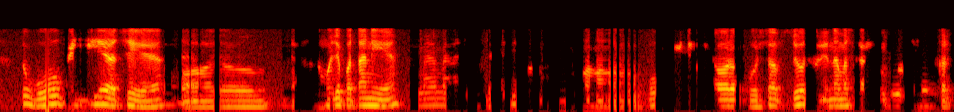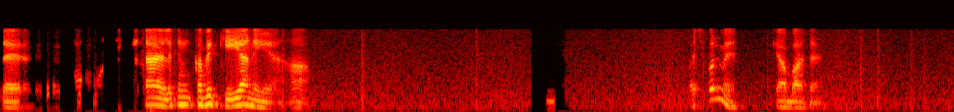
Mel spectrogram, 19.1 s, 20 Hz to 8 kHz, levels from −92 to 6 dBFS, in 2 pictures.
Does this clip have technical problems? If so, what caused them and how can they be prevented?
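Yes. Four kinds of fault are audible.

Packet loss on the ADPCM call: hard-edged silent holes appear at 0.46–0.49 s (20 ms lost), 2.14–2.26 s (60 ms) and 6.10–6.43 s, where 180 ms is scattered over 280 ms with runs up to 40 ms. After each gap the decoder's adaptive predictor and step size have drifted from the sender's, so the sound resumes slightly distorted before recovering. Using a more reliable link, jitter buffering and concealment that resynchronises the ADPCM state would prevent this.

Speech suppressed in double talk: from 0.65 to 3.34 s and again from 4.85 to 10.99 s, the main talker's speech dips, thins or breaks up, with about 40 dB at its deepest. This totals about 1 s in the first stretch and 4 s in the second. The likely cause is the echo canceller failing to separate the near talker from loudspeaker echo while both spoke, and attenuating everything. A better double-talk detector and less aggressive suppression would prevent it.

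Other side's voice leaking through: a second voice comes through at 0.84–1.96 s and 4.17–4.60 s, about 15 dB below the main speech. Shorter scraps appear at 8.91–9.01 s (about 10 dB below), 10.00–10.13 s and 15.01–15.11 s (about 20 dB below). The loudspeaker's output likely reached the microphone and was not fully cancelled. Lowering speaker volume, using a headset or improving the canceller's convergence would prevent it.

Background gated by the echo canceller: at 14.86–15.01 s the room sound drops by about 38 dB for roughly 150 ms. The canceller clamped the microphone while the loudspeaker played, then released it. Softening the gating and using comfort noise would prevent the audible hole.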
